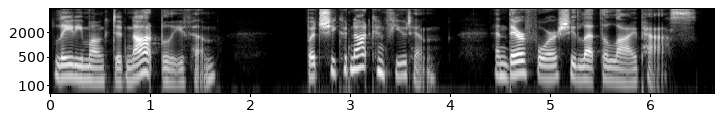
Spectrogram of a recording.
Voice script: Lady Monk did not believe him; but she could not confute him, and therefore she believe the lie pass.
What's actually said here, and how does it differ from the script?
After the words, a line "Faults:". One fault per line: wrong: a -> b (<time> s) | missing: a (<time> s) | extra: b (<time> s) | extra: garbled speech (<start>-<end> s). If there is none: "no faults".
Lady Monk did not believe him; but she could not confute him, and therefore she let the lie pass.
Faults:
wrong: believe -> let (5.3 s)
